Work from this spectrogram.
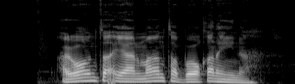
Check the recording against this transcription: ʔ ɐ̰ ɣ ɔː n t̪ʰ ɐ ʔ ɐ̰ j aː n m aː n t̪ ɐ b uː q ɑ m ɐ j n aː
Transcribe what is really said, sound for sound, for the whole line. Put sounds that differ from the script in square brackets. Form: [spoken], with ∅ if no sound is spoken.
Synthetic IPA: ʔ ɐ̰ ɣ ɔː n t̪ʰ ɐ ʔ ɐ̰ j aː n m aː n [t̪ʰ] ɐ b [ɔː] q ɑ [n] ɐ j n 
